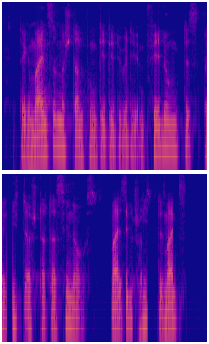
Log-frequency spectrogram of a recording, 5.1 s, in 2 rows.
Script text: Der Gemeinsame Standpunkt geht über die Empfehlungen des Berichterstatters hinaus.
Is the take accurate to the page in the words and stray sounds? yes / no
no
